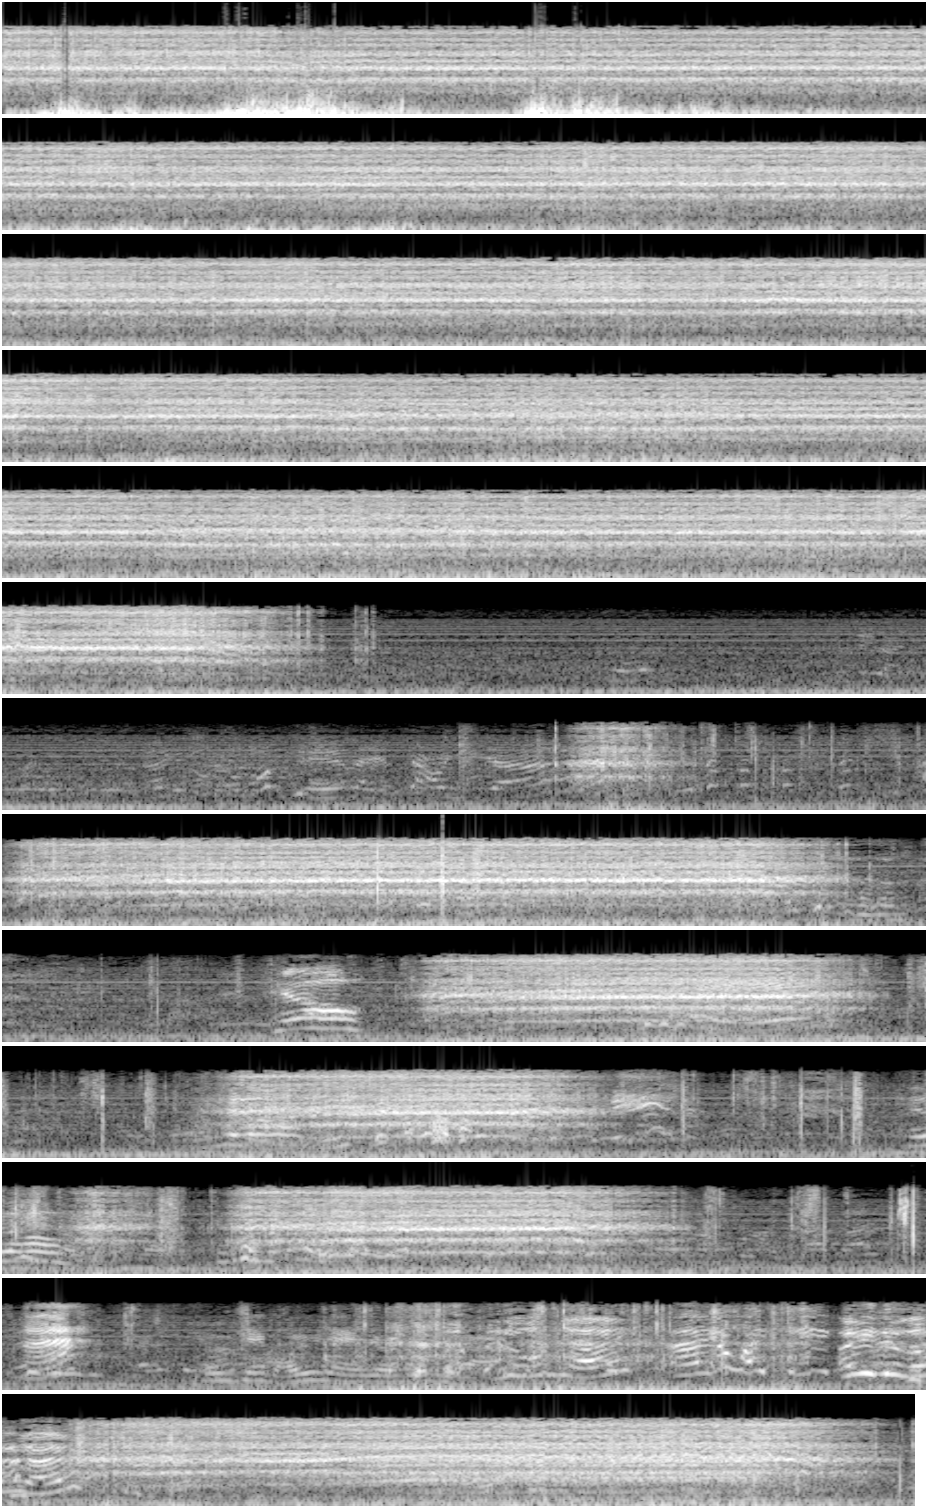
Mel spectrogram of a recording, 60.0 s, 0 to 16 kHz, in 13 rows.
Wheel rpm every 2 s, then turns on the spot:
160, 160, 160, 160, 160, 160, 160, 160, 160, 160, 160, 160, 30, 0, 0, 10, 100, 160, 30, 40, 90, 80, 40, 40, 90, 0, 10, 20, 160, 150.
52-54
